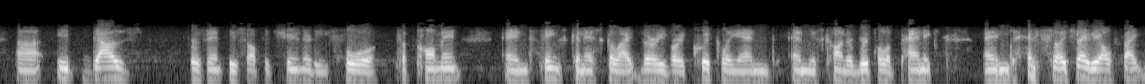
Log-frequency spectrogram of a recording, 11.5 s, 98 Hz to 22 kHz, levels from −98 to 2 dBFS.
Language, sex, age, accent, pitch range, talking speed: English, male, 50-69, Australian, 120-130 Hz, 170 wpm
